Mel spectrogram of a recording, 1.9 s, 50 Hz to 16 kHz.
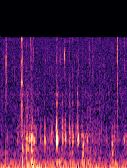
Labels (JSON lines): {"label": "biophony, knock croak", "recorder": "SoundTrap 300"}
